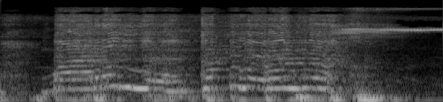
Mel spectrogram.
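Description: A voice amplified through a loudspeaker system, with irregular low thuds underneath.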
